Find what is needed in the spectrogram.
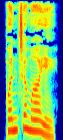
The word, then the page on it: ಪಂಚಮಾಯೆ: Kannada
